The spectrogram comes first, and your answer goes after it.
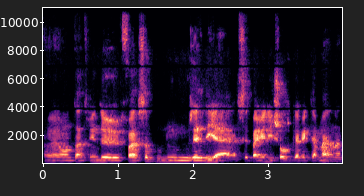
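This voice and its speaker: A man's a plain, everyday voice holds a medium pitch as he talks at a moderate rate. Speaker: integrative medicine practitioner. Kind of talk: interview.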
